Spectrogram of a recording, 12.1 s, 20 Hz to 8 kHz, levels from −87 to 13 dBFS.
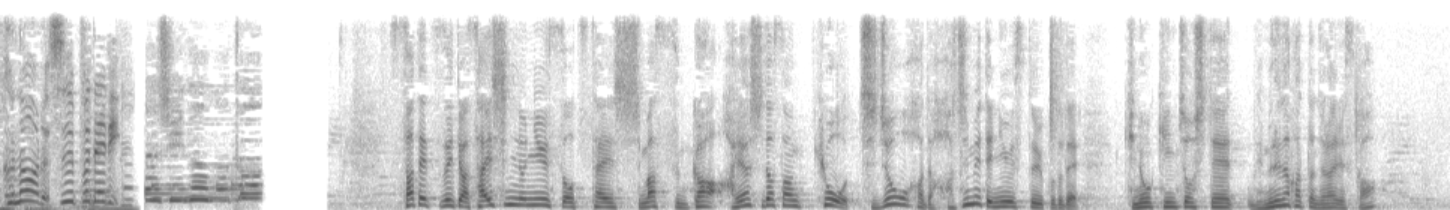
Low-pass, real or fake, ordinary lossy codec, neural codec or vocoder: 7.2 kHz; real; none; none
